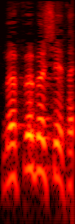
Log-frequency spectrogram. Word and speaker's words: Mephibosheth: Mephibosheth, I even got the pronunciation right.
